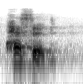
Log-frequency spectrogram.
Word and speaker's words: hesed: The Hebrew word is hesed, H-E-S-E-D or C-H-E-S-E-D. So hesed or hesed, properly pronounced.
